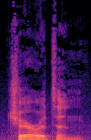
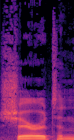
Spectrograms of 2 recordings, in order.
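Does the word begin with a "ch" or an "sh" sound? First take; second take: ch; sh. First: The word begins with a ch sound. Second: The word begins with an sh sound. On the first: The speaker calls it right. "It should be like Churchill" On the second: The speaker calls it wrong. "not Sheraton Hotel Chain"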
